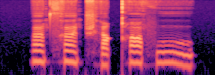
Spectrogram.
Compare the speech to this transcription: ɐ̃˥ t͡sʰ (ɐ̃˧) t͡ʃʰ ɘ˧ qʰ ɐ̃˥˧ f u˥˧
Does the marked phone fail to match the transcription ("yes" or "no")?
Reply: yes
